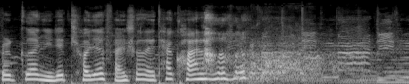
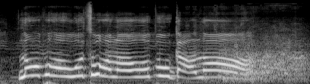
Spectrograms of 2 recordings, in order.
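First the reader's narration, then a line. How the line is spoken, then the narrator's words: Shouting. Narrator (Chinese): 冰棍哥 大喊道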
